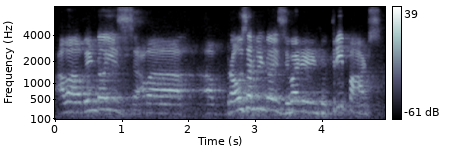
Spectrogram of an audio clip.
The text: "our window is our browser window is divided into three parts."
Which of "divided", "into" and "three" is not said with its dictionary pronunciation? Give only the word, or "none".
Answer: three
